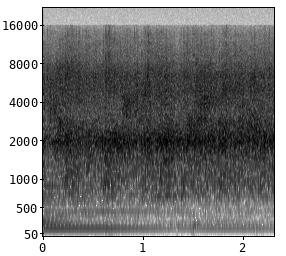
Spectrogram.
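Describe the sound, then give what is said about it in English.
An audience at Mount Hope Church gives God a clap of praise during a morning service, a dense, even wash of many hands that holds for the whole moment, with a sustained low musical tone droning underneath and no voices. “Can you just give God a clap of praise this morning?”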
